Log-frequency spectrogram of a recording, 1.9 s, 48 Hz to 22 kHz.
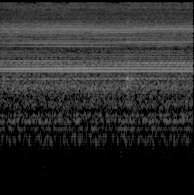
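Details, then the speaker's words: Steady high whir with fine tones from a Tandy 2500 RSX retro PC at power-on, Conner hard drive spinning up and clicking normally; later shows invalid configuration, likely from weak CMOS battery. "And I do hear the hard drive clicking at least."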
